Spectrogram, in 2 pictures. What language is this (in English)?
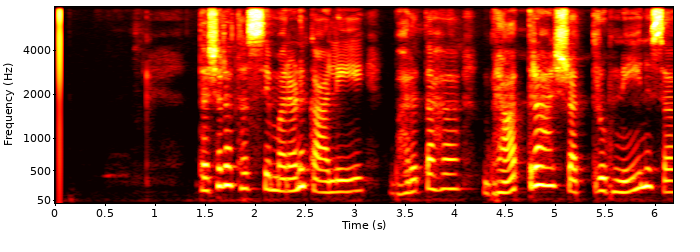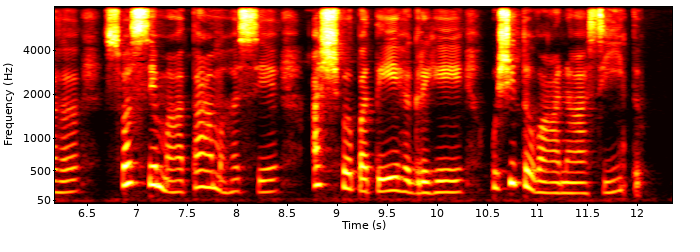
Sanskrit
